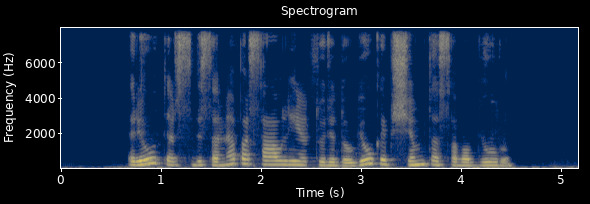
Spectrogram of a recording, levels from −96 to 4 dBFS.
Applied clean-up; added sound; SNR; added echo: neural mask model Resemble Enhance denoiser.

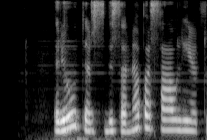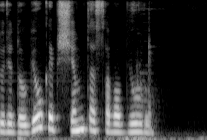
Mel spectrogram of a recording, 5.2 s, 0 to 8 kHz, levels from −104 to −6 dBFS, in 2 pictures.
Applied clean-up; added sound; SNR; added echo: neural mask model DeepFilterNet 3.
